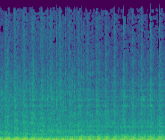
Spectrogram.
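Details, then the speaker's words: Honda CRX with a new heavier intake manifold and new-to-me injectors, no chip fitted so the check engine light is on; smooth, steady idle with a light clatter on top. Normal idle. "it starts off perfectly obviously with the check engine light but it sounds so much healthier at idle"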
